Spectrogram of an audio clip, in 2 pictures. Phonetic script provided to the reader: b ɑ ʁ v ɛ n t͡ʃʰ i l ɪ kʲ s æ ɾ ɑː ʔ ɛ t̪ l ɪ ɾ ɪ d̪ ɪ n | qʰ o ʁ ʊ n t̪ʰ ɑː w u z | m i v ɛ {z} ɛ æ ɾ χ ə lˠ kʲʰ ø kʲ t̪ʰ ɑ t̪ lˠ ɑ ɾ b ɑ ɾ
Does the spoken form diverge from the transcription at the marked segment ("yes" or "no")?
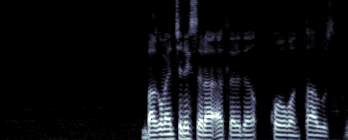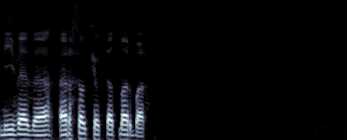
yes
